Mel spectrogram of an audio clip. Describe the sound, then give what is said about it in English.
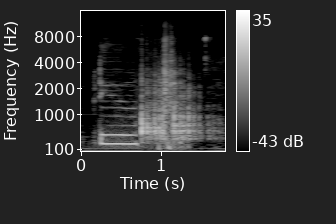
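A short, steady humming tone is followed by a burst of rapid rattling clicks as dice are rolled for a computer check, tumbling and clattering across a hard surface and fading out over about a second. “If you would like to roll another computer's check, you can, or you guys can just use the key card as well.”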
